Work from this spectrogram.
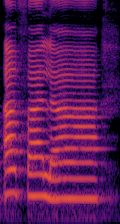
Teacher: یہاں الف سے پہلے حرکت زبر ہے، یہاں الف مد ہو رہا، لا کو ایک الف کی مقدار کھینچیں گے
